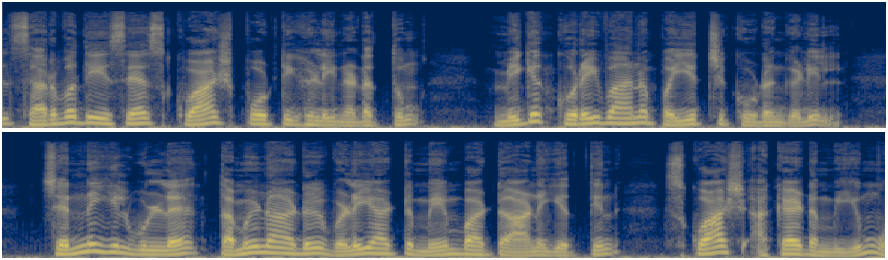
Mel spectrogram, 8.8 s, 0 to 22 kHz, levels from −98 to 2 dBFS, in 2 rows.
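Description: Nothing in this speech recording stands out as a technical fault, so there's nothing to flag here.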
